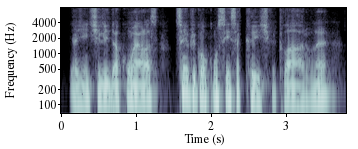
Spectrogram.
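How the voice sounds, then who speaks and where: A man with a dark, mellow, somewhat breathy tone speaks at a moderate pace, the sound dry and close with no echo. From São Paulo, Brazil. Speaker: English teacher. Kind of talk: lecture. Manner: casual, conversational.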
